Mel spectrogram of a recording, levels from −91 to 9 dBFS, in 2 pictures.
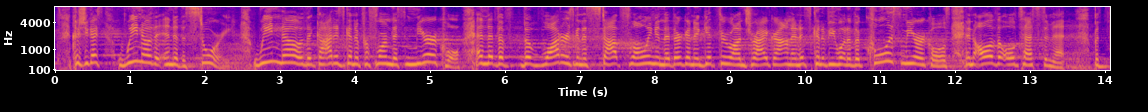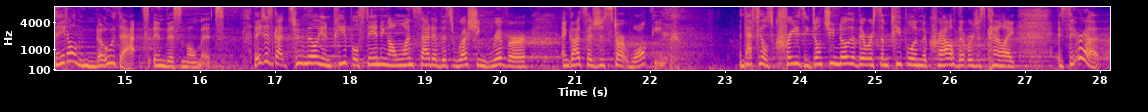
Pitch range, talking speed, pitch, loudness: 240-295 Hz, 230 wpm, 270 Hz, -16 LUFS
